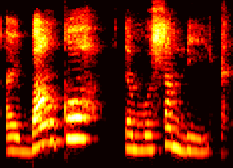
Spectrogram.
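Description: A woman from Africa, casually showing things to camera in a hesitant, rambling way with soft whispered asides. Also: a little high, very animated, unhurried. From South Africa. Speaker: vlogger. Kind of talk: casual show-and-tell vlog.

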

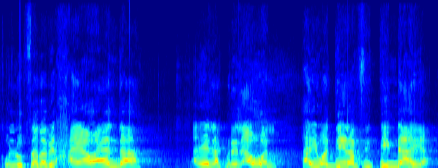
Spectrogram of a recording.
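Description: A man's voice: extremely high pitch, fairly quick, a bit bright. An actor playing a young male bank clerk in a film comedy, a panicky coward who whines and pleads and says he has gone half-deaf. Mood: whiny. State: half-deaf, shouting to hear himself.

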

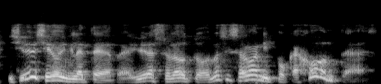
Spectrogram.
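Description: An Argentine man speaking as a guest historian, telling a historical story with lively digressions and voicing the people in it. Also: on the high side, very fast, creaky, muffled recording. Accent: Argentine Spanish. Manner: lively, digressive, voices quoted characters. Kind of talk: animated storytelling in a panel discussion.

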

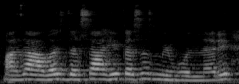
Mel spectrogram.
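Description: Woman, hoarse, defiant vlogger, slightly high voice, echoey room. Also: steady tone, moderate pace. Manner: defiant, scornful. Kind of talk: heated family-feud video rant. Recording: echoey room with faint noise.

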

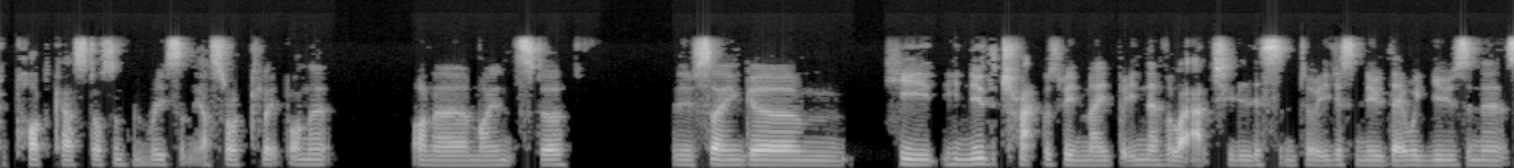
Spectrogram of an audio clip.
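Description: A man's voice: on the low side, gravelly, a little mellow. A young man giving casual, candid reaction commentary on a music video, rambling and trailing off with fillers.

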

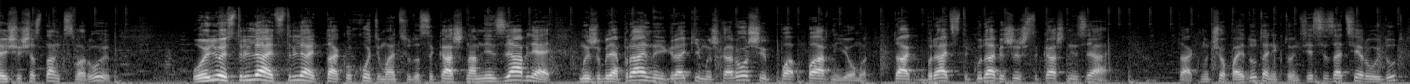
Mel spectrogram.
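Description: A young man giving rowdy, profane gameplay commentary as a video host, swinging between loud yelling, laughing outbursts and calmer chat. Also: medium pitch, a little fast, faint music behind. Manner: rowdy, swearing, bursts of shouting and laughter.

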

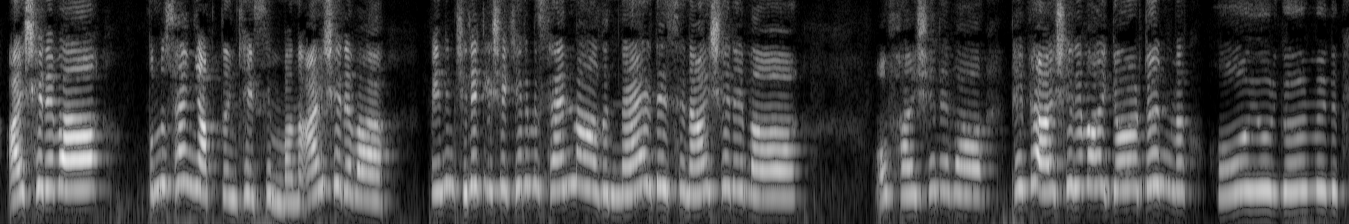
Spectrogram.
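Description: A woman's voice: very high voice, normal speed, pushed and bright. A woman acting in a scripted family skit, pleading and scolding in a whiny tone.

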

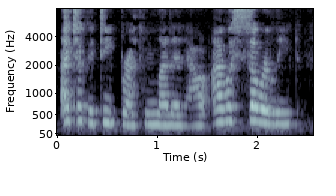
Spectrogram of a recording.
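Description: High-voiced schoolgirl reading her story. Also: fast talker. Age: child. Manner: lively, bursts into excited exclamations. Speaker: student storyteller.

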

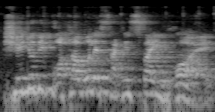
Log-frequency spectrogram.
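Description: A man's voice: sits high, very animated, a little fast, fairly bright tone. A man playing a grown son in an audio drama, teasing and lecturing his mother and aunt. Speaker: radio drama actor. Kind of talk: Bengali audio drama acting. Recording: distant echoey room with faint hiss.

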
